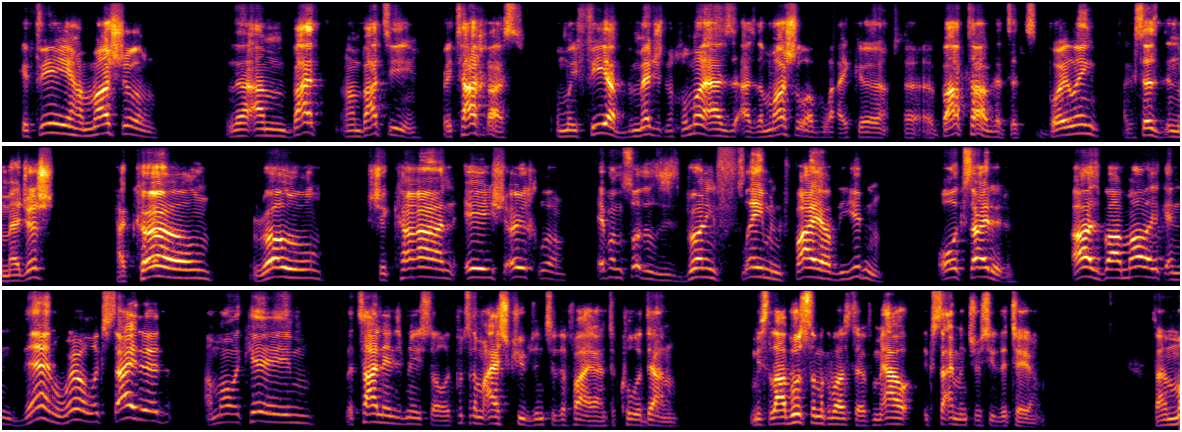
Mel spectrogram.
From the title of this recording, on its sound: Daily Zoom Shiur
